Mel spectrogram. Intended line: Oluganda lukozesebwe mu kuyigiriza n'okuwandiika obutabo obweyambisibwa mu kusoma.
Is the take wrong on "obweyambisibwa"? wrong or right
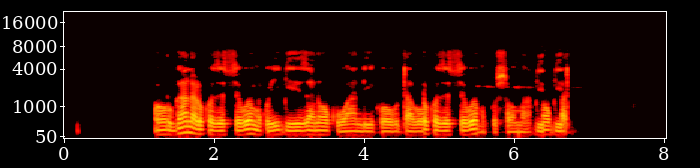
wrong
